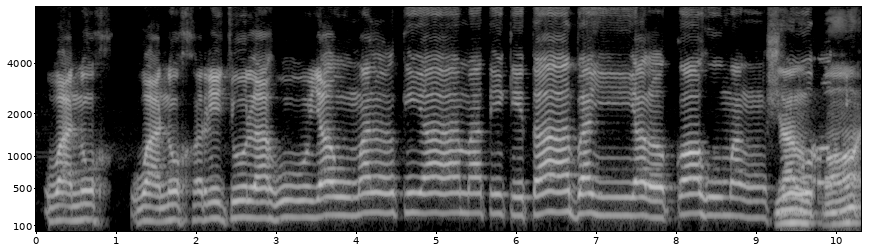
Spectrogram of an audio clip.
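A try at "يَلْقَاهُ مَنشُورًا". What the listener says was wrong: Yalqa, diulang kembali. Ko-nya panjang.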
